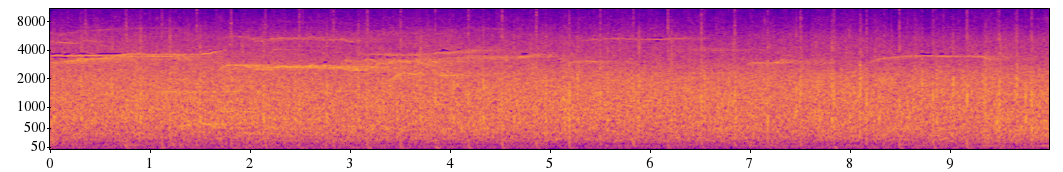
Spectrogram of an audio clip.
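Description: Crowd applause at a boxing event in Comodoro Rivadavia, a continuous, even wash of many hands clapping at full volume for the whole stretch, with faint whistles riding on top.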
